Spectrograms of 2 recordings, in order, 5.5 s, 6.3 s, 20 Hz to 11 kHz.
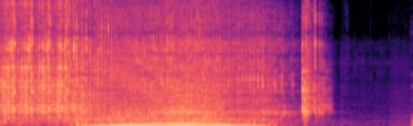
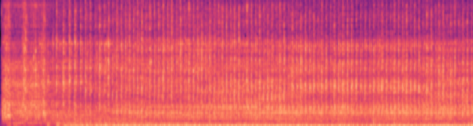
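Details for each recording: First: Suzuki Skydrive 125cc scooter after lower-engine oil-flow repair, carb not yet adjusted, auto choke raising idle: quick even buzz at high choke idle, climbs and settles smoothly, no knock or rattle; normal running. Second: Suzuki Skydrive 125cc scooter, coil wired for a test run: catches to a fast idle with harsh, clattery ticking. Oil is not rising to the cam and rockers, so the rockers loosen. Valvetrain ticking from oil starvation.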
